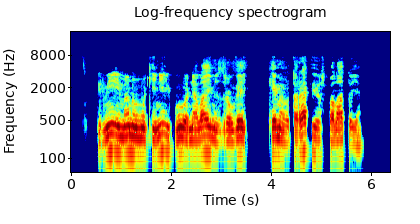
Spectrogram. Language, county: Lithuanian, Klaipėda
